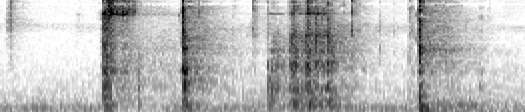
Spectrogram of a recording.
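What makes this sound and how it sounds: Ordinary solid half dollar coins are dropped, giving bright, high-pitched metallic clinks with a short ring, showing what a normal coin sounds like compared with a hollow magic coin. Several sharp impacts sound across the clip, with a cluster of quicker jingling clinks in the middle.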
